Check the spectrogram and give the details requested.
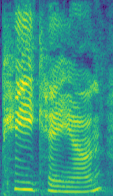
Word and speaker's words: pecan: I've al we also have pecan trees and that is the corre correct pronunciation pecan.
